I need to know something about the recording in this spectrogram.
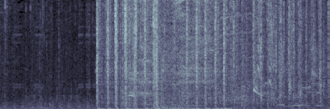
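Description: Guns fire in rapid bursts, loud and close.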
